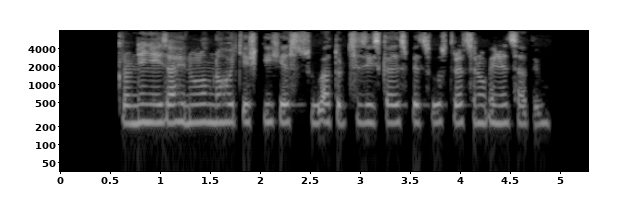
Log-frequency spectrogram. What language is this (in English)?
Czech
